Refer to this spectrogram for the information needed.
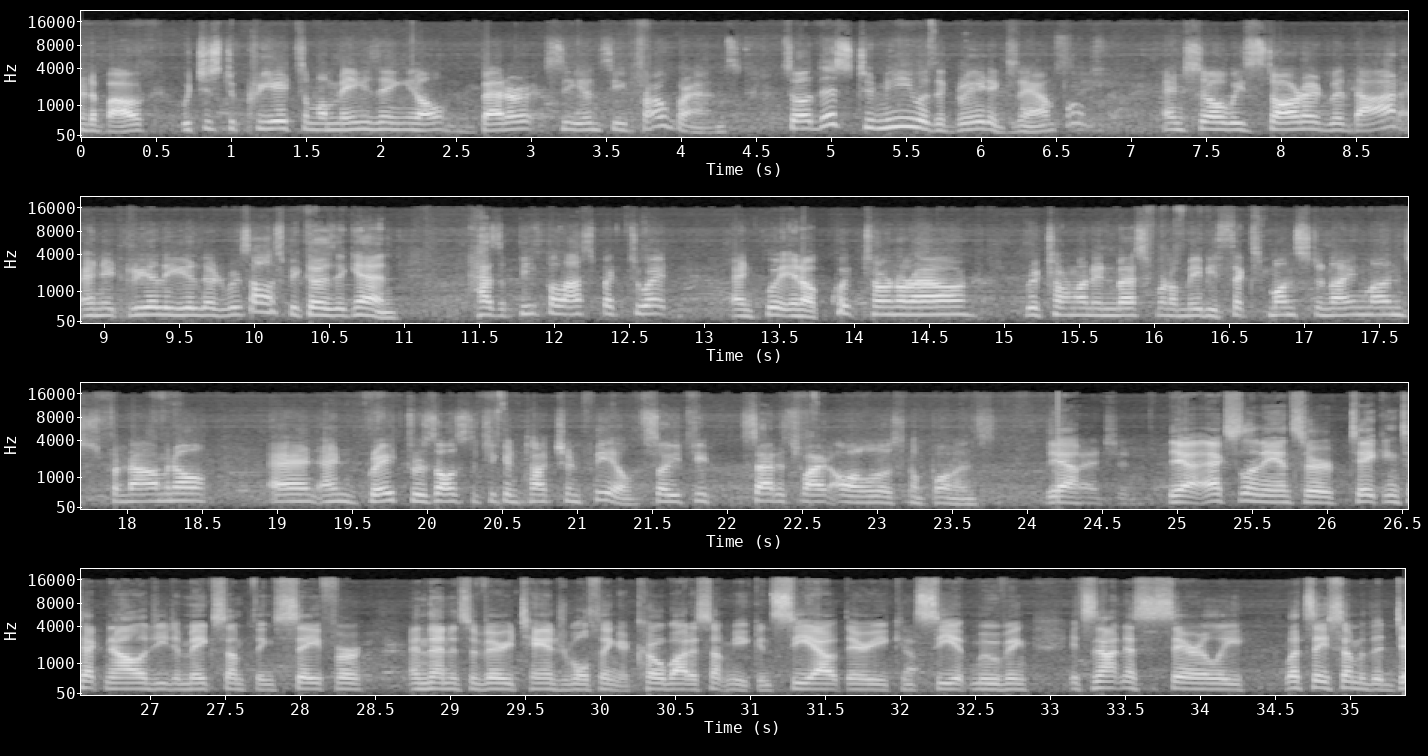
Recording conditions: busy venue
